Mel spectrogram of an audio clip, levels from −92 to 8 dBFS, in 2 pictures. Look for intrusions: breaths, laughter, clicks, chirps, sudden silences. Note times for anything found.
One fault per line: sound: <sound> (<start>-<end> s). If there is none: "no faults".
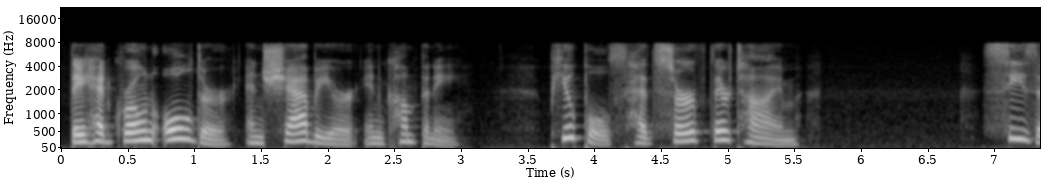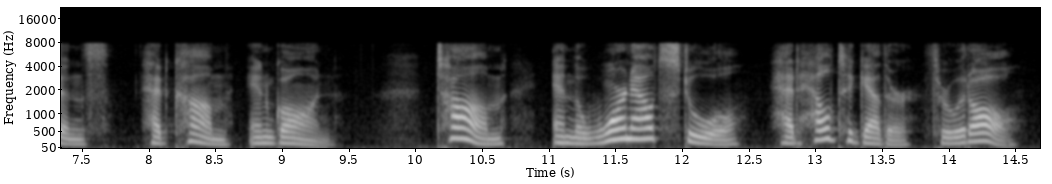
no faults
